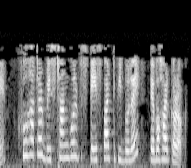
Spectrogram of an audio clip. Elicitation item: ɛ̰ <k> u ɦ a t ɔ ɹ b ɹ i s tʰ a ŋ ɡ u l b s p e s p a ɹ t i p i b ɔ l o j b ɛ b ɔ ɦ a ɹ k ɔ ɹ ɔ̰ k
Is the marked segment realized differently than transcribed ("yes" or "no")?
yes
